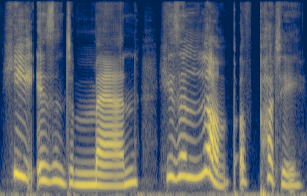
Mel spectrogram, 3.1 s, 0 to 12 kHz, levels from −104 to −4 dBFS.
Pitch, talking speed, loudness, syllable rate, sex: 255 Hz, 175 wpm, -19 LUFS, 3.6 syllables/s, female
